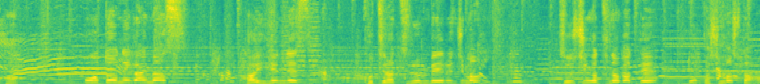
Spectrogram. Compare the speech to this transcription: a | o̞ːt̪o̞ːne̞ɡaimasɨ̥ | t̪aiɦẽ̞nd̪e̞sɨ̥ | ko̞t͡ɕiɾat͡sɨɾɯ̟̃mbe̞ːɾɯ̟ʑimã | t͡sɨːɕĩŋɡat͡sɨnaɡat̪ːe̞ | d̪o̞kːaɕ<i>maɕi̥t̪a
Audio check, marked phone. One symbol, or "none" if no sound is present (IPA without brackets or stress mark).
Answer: i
